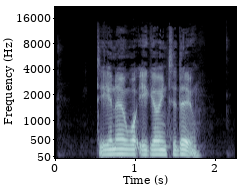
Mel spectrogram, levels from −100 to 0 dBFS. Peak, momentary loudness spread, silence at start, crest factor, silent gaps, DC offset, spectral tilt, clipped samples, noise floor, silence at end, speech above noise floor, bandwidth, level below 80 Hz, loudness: -6 dBFS; 10 LU; 0.55 s; 16 dB; none; under 0.1%; -7.5 dB/octave; under 0.1%; -70 dBFS; 0.45 s; 49 dB; 12 kHz; -56 dBFS; -22 LUFS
